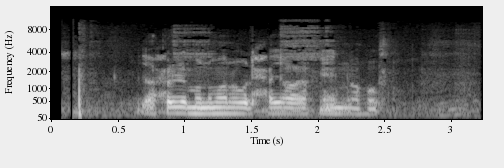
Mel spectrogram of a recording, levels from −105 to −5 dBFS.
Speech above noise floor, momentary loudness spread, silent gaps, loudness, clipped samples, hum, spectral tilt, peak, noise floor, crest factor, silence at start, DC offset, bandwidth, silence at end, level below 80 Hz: 25 dB; 15 LU; none; -27 LUFS; under 0.1%; none; -7.5 dB/octave; -12 dBFS; -52 dBFS; 18 dB; 0.1 s; under 0.1%; 9 kHz; 0.15 s; -68 dBFS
